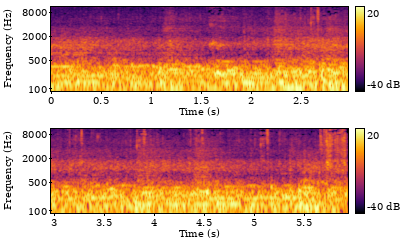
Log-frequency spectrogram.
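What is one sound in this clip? A shotgun is pumped and reloaded with metallic clicks.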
